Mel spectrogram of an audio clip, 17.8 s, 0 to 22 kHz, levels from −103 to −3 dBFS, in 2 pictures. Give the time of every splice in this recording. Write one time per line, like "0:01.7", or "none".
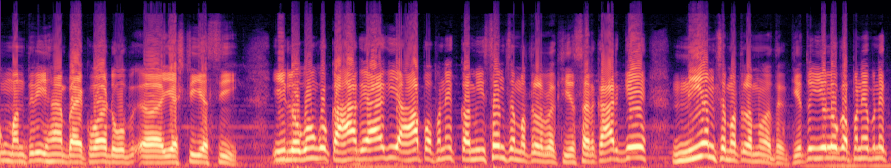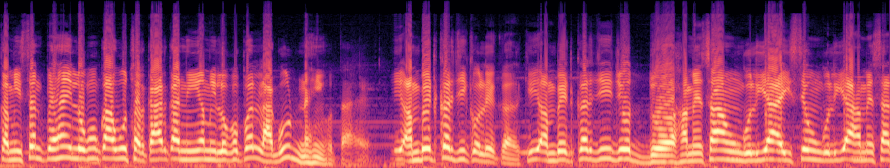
0:12.9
